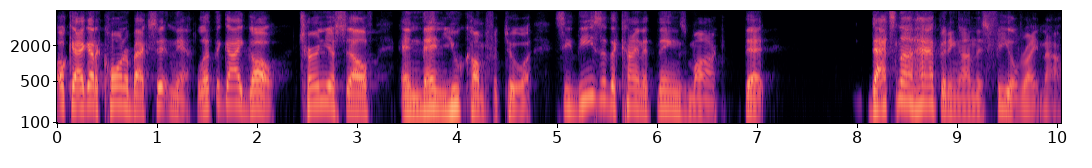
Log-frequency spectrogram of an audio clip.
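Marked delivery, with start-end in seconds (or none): none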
